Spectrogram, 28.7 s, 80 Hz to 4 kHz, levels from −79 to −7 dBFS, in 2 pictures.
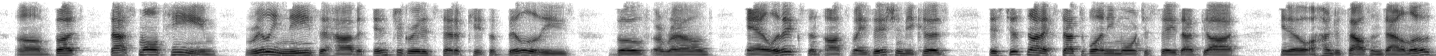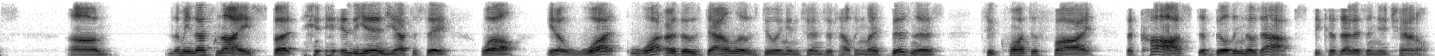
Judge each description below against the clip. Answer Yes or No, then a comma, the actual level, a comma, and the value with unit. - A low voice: Yes, low, 120 Hz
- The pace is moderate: Yes, average, 160 wpm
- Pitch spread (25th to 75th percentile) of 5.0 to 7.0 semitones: No, average, 3.9 semitones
